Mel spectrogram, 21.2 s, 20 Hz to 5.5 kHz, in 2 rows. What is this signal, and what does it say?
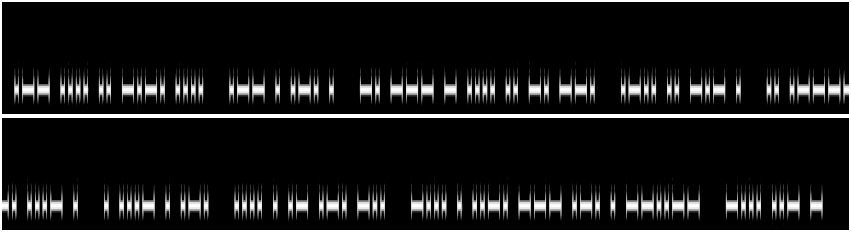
Morse code, heard as a keyed tone, about 25 wpm, 600 Hz. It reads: WHICH WERE NOTHING LIKE I'VE EVER HEARD BEFORE, BUT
